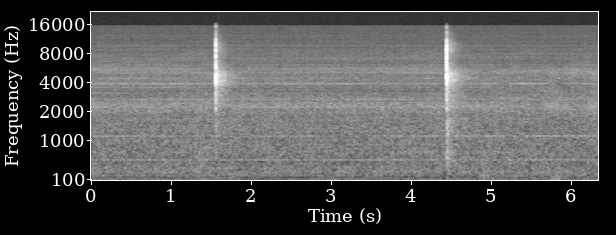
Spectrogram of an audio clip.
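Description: Two sharp snips about three seconds apart: side cutters trimming the two leads of a newly soldered replacement capacitor on an LED driver board.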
